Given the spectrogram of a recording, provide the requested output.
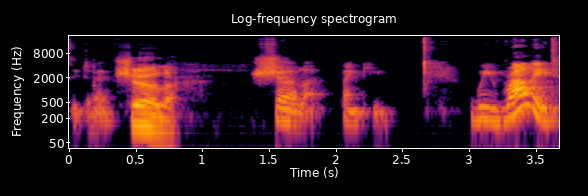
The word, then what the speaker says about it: Schürrle: Is that how you pronounce it, Dave? Schürrle.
